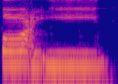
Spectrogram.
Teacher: طاعین, طا جب ہم کہتے ہیں تو ہمارا طا ادا کرنے سے زبان کی جو بیک ہے وہ اوپر کے تالو کو جا کے ٹچ ہوتی ہے, اس کو استعلاء کہتے ہیں, ٹھیک ہے. اور الف کی وجہ سے یہ سننے میں زیادہ ہیوی فیل ہوتا ہے, مفخم فیل ہوتا ہے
